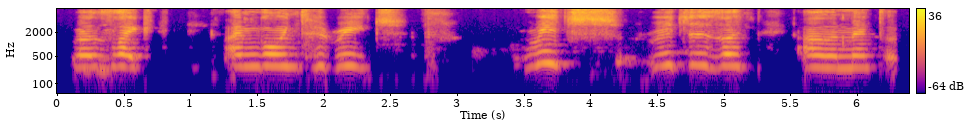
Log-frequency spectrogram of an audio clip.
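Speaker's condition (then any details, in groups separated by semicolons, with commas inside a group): Cerebral palsy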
